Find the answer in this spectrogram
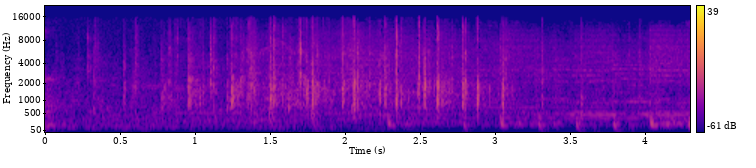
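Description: Very faint, scattered clapping from an outdoor audience, with soft instrumental music beginning near the end.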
